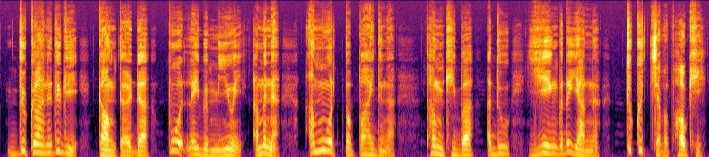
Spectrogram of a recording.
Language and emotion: Manipuri, disgusted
